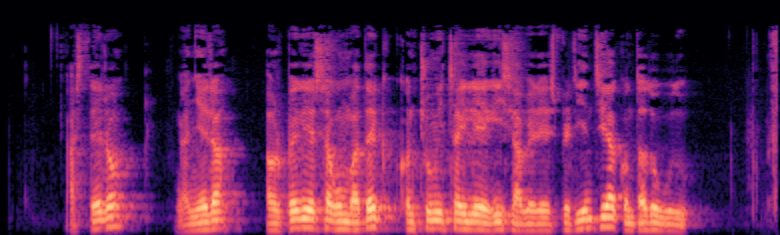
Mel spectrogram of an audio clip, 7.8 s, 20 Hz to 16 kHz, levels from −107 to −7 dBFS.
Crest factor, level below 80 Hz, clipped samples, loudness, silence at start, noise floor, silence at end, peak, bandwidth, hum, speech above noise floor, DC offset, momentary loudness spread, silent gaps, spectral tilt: 18 dB; -68 dBFS; under 0.1%; -24 LUFS; 0.7 s; -68 dBFS; 0 s; -6 dBFS; 10.5 kHz; none; 45 dB; under 0.1%; 12 LU; none; -6 dB/octave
